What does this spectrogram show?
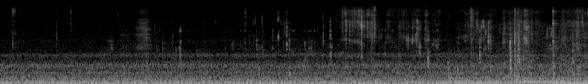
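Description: Close-up mouth sounds of biting and chewing waffle fries dipped in sauce, with scattered small crunches and wet clicks, busiest in the second half, over a steady low hum in a car's cabin.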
